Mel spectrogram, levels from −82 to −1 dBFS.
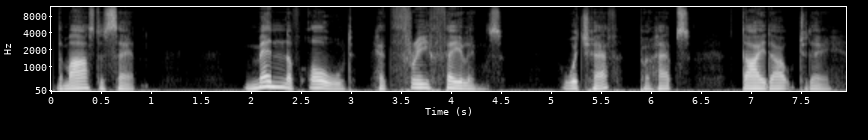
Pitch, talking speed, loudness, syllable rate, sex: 125 Hz, 120 wpm, -19 LUFS, 3.7 syllables/s, male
